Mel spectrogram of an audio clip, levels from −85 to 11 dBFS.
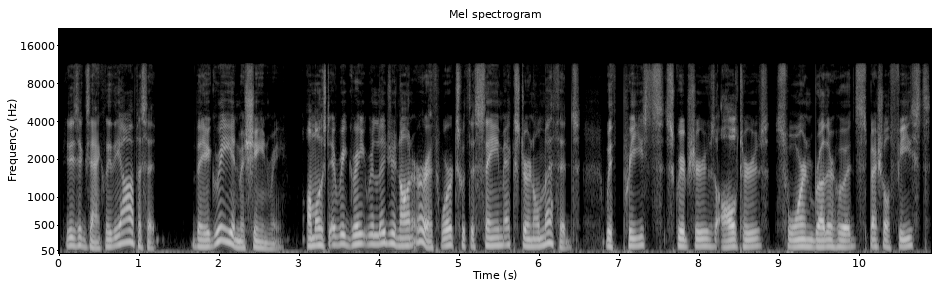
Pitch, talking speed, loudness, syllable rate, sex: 130 Hz, 160 wpm, -18 LUFS, 5.3 syllables/s, male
